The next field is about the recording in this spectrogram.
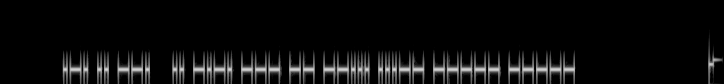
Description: Morse code, heard as a keyed tone, about 34 wpm, 700 Hz. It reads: RIG ICOM7300
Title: Common QSO Phrases Encore 35wpm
